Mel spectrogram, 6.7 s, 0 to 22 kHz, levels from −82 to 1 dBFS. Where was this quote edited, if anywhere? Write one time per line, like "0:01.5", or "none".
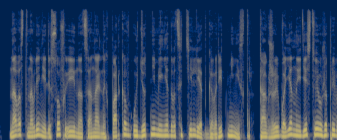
0:02.6
0:05.6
